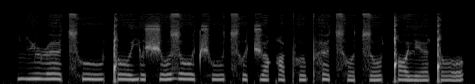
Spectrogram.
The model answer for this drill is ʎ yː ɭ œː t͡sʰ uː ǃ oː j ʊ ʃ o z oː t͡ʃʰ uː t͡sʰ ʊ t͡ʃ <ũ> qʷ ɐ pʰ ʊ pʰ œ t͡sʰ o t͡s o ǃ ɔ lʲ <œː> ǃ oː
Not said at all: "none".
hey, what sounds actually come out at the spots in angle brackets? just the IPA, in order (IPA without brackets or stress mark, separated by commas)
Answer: u, œː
